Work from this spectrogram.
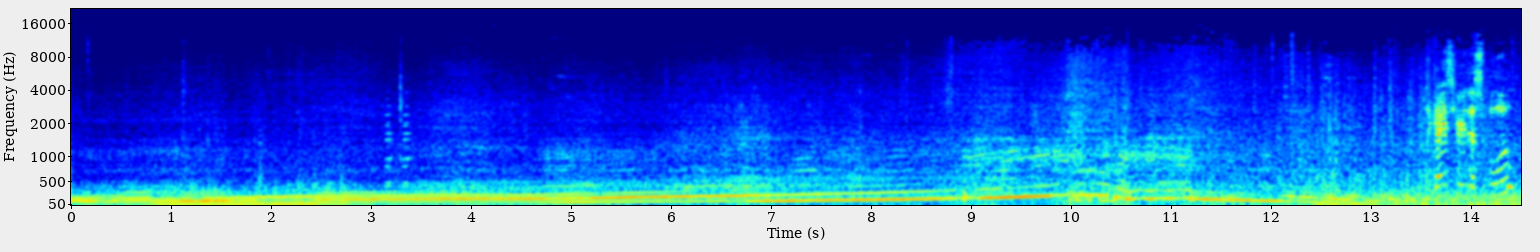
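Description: A boosted Honda Civic with a B18C engine revs up and down through gears, its engine tone climbing and falling in long sweeps, with a faint turbo whine and flutter in the upper range as it pulls.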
